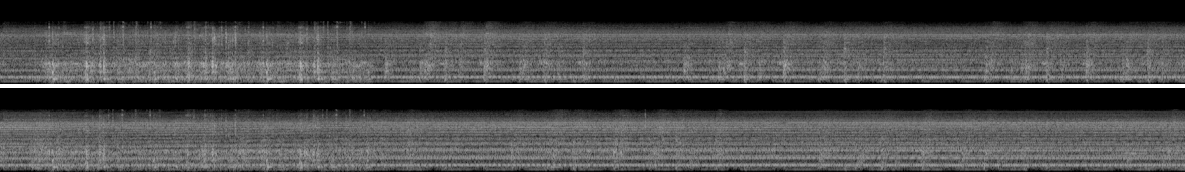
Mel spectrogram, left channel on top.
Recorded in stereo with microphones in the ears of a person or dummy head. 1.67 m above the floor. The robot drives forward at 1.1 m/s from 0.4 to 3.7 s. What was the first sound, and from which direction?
A drone, 45° right (ahead or behind).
